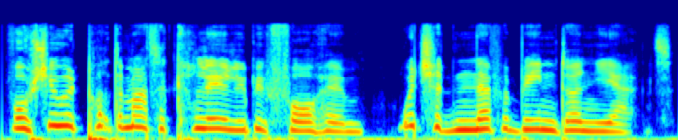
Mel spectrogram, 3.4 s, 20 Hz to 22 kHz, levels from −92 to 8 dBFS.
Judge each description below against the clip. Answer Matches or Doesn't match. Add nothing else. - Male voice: Doesn't match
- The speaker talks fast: Matches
